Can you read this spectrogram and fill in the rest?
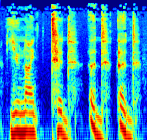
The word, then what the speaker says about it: United: Yeah, you should say United, ed.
